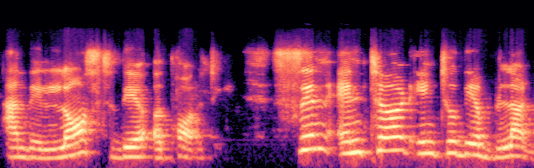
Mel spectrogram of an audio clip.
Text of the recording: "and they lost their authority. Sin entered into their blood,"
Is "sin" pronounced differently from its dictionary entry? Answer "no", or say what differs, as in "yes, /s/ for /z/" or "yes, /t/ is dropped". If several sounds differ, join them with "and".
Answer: no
